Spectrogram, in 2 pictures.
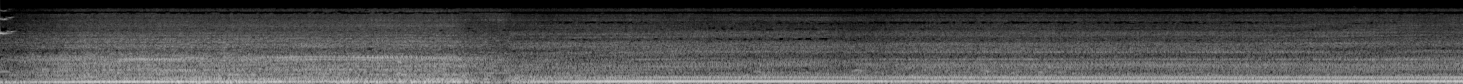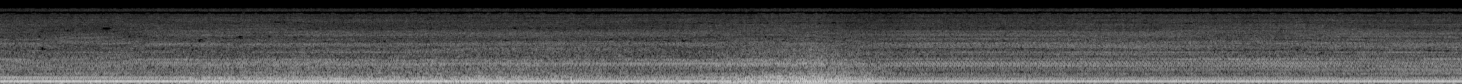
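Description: Heavy diesel engines running steadily with a low drone: a loaded Tata tractor-trailer crawling through deep mud while a backhoe loader pushes at the trailer's rear. The engine note shifts about five seconds in and again a little past twenty seconds.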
